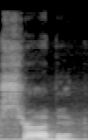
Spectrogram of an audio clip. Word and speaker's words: শ্রাবণ: তালব্যস্যের সাথে যদি র যুক্ত থাকে, যেটাকে প্লাস চিহ্ন, র যদি যুক্ত থাকে, তাহলে কি হবে? দন্তস্য। এই যে শ্রাবণ, দন্তস্য হয়ে গেছে।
